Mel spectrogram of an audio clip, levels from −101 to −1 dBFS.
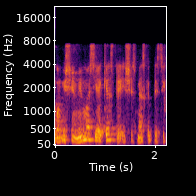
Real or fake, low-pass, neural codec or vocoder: real; 7.2 kHz; none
